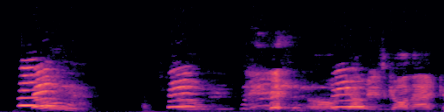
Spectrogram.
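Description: High-pitched young voices vocalising without clear words: a short falling cry at the start, then, after a brief pause, a run of short high-pitched cries and vocal sounds.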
